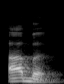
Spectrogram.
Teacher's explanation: واو لام زبر ول، حمزہ با زبر اب، با پر ہم قلقلہ کریں گے کیونکہ با ساکن ہے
